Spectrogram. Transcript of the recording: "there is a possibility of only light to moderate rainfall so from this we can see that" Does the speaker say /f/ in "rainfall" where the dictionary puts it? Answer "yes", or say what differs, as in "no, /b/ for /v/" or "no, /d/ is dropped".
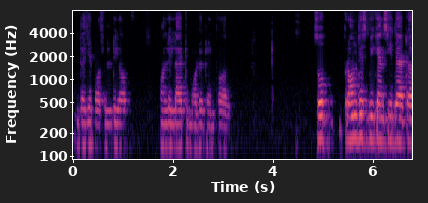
no, /p/ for /f/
